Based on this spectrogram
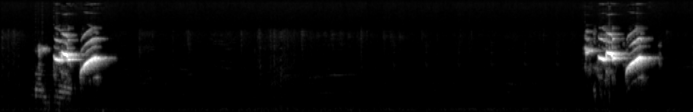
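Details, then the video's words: Sooty-headed bulbul singing its natural voice, two brief bubbly phrases each closing on an upslurred whistle, spaced about five seconds apart with silence between. "KUTILANG SUARA ASLI"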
